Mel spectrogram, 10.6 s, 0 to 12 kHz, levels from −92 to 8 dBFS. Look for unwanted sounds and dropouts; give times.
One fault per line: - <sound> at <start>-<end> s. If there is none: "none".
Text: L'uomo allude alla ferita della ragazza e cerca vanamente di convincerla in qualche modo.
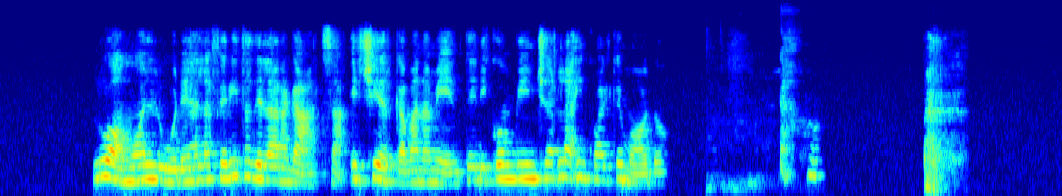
- throat clearing at 7.1-8.3 s
- laugh at 9.2-9.7 s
